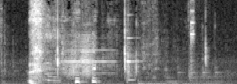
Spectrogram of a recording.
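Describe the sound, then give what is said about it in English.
Video game lockpicking: a few sharp metallic clicks and clinks at irregular intervals, followed by a softer rattle over a low, steady background hum. “Oh, lockpicking. Lockpicking. Interesting.”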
